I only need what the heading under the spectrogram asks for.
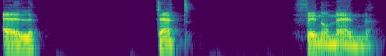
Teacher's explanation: Elle, tête, phénomène. So it's that wide open E sound like the English set. And there are a lot of words in French that you see this, and the English speaker doesn't really pick up the distinction between this sound and other E sounds because of the way our mouths work.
